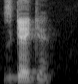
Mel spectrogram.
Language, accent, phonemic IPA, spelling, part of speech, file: French, France, /zɡɛɡ/, zguègue, noun, LL-Q150 (fra)-zguègue.wav
- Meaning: alternative form of sguègue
